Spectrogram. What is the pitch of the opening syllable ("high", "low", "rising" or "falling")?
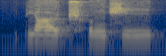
high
